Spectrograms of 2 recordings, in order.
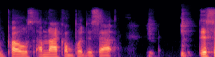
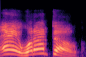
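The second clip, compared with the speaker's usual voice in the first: higher-pitched challenge that drops at the end; mock provocation, pitched up on "up"; confrontational greeting; 9 semitones higher than usual. Shown as a demonstration. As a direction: greet someone you dislike, looking for trouble.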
